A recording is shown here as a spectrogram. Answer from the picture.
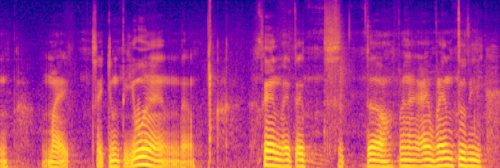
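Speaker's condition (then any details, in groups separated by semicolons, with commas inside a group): Cerebral palsy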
